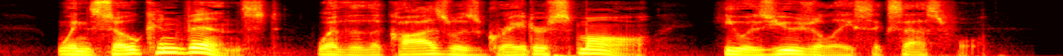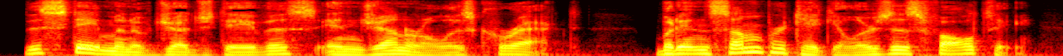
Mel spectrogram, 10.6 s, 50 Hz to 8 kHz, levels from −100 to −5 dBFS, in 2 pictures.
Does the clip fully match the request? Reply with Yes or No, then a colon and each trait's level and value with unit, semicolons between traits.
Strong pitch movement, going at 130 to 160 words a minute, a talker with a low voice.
No: wide, 5.7 semitones; average, 170 wpm; low, 120 Hz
